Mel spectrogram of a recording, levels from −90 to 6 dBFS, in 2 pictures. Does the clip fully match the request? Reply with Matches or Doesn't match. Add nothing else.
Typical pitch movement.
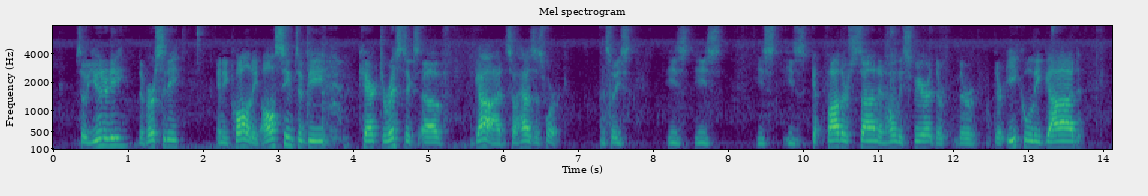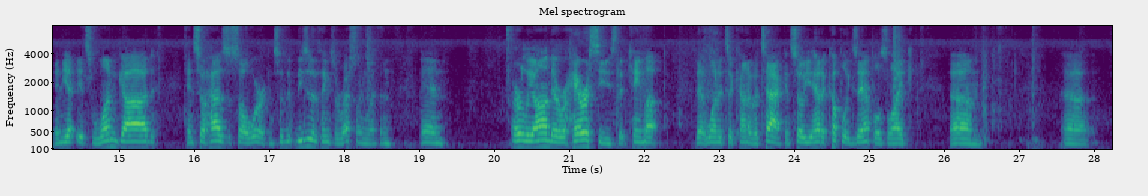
Matches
